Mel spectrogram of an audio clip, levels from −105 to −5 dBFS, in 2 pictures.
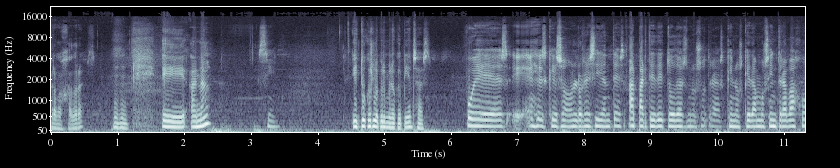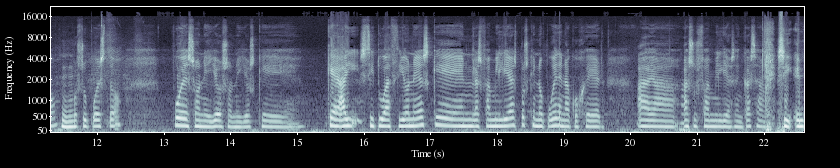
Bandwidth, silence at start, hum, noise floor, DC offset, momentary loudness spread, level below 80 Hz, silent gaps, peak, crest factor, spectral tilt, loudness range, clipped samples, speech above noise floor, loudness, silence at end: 19 kHz; 0 s; none; -40 dBFS; under 0.1%; 13 LU; -36 dBFS; none; -6 dBFS; 14 dB; -4.5 dB/octave; 3 LU; under 0.1%; 21 dB; -19 LUFS; 0 s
